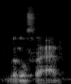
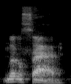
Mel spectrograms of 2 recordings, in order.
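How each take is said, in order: First: "Little sad." breathed out as a whisper; "Little sad." whispered, much lower and far softer. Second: Said in the usual way. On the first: Shown as a demonstration. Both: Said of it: "I'm a little sad about that".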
